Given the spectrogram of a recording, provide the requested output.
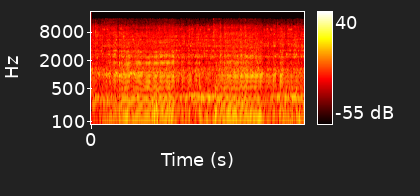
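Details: Motorized bicycle two-stroke: raspy buzz that wavers unevenly and won't hold a steady beat; running rough, possibly from an intake air leak.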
